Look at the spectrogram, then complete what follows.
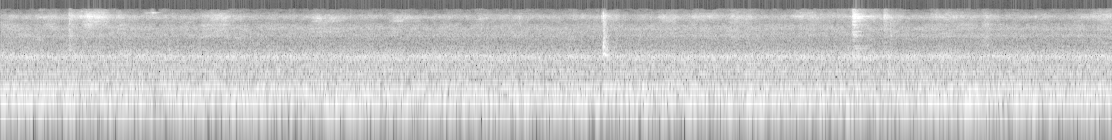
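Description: Steady cabin noise of an airliner in flight: the constant rush of the engines and the air streaming past the fuselage, heard from a window seat.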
